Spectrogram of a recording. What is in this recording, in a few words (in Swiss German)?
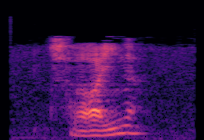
"verein", alsace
